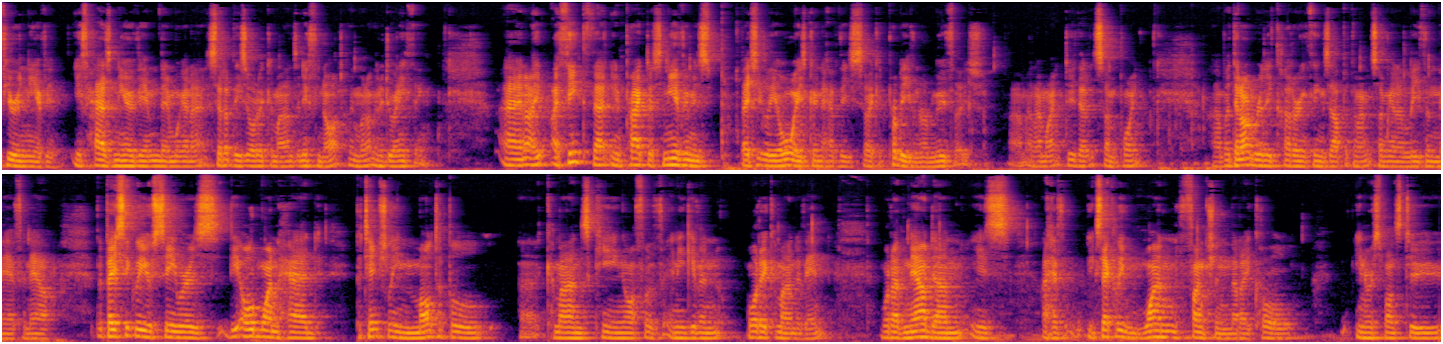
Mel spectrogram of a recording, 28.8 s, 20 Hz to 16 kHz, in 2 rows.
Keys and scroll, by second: 6.1 Escape, 6.5-8.5 typing, 9.6 Escape, 11.5 k, 13.0-14.7 typing, 25.4 w, 25.8 w.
